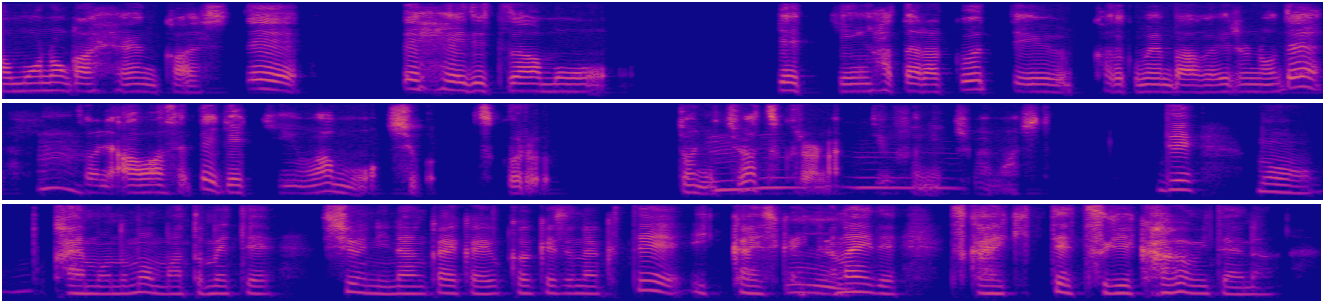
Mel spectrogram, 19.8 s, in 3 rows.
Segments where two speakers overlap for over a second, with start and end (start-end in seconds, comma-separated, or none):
10.1-11.4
